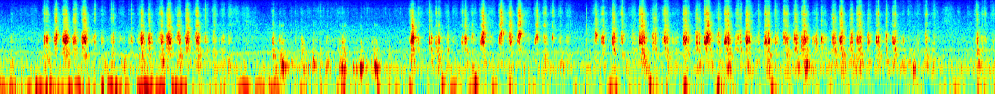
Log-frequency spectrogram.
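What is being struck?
Black-coated scratch-art paper scraped with a wooden stylus.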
